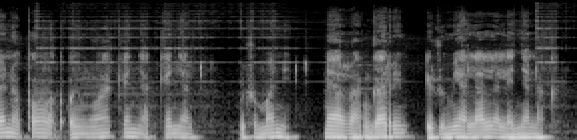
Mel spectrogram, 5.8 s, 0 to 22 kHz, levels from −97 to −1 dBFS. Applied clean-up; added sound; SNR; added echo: neural mask model RNNoise.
